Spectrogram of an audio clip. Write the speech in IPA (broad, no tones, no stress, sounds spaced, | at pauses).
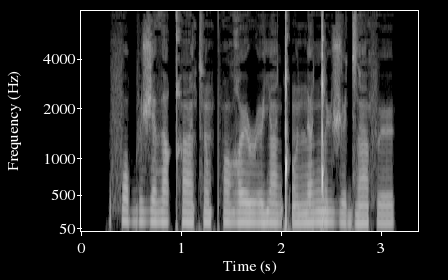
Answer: f ɔ b ø ʒ ɐ ð a qʰ ɐ̃ t͡s õ pʰ ɔ̃ ʁ ø ɹ ø j ã ǃʼ õ n ɐ ŋ͡ǃ y ʒ ø d͡z ã f ø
